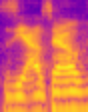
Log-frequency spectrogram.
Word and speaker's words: Xiao Xiao: Actually, there were a couple of games of this, but did you guys ever watch or interact with the, I believe it's pronounced Xiao Xiao videos? X-I-A-O, X-I-A-O? – Maybe.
